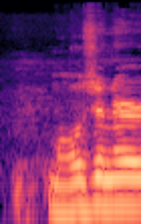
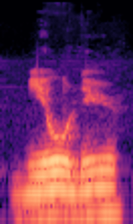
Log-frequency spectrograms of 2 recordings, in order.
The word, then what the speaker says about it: Mjolnir: Isn't it like Molgener or something like that? All right, I'll give that to you because it is hard to pronounce. It's like Mjolnir, I think it's Yeah, what yeah, it's okay.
